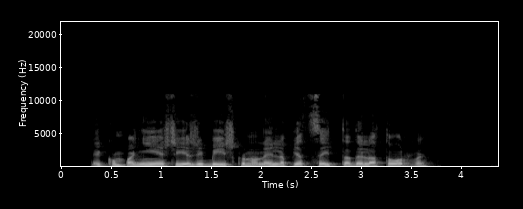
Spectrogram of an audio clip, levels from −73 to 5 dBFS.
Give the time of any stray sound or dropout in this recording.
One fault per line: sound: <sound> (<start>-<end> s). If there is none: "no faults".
no faults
